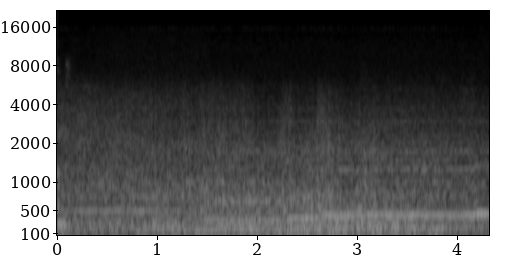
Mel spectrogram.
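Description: Jet airliner's engines running at takeoff power as it climbs away, a steady rushing noise.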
